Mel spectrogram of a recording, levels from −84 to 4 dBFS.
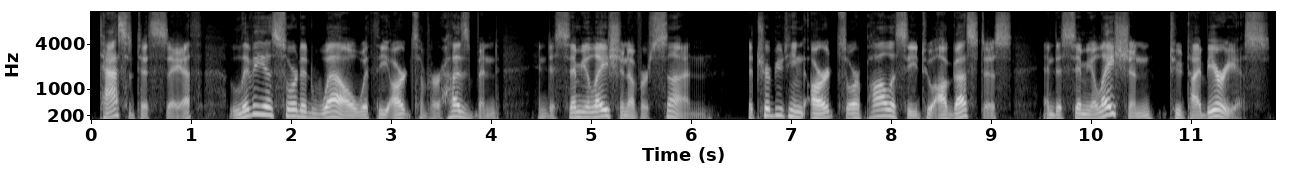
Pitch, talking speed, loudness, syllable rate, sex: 135 Hz, 130 wpm, -20 LUFS, 4.7 syllables/s, male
